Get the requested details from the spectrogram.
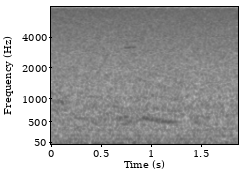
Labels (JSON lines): {"label": "biophony", "recorder": "SoundTrap 300"}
